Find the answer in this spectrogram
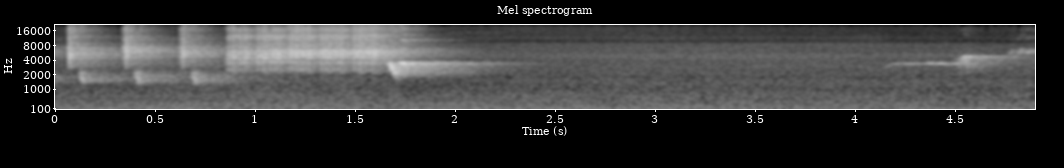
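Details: Sikatan londo, or thrush nightingale, singing vigorously. Three loud, clicking strokes lead into a harsh burst, then after a quiet gap come two thin rising whistles.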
